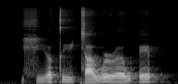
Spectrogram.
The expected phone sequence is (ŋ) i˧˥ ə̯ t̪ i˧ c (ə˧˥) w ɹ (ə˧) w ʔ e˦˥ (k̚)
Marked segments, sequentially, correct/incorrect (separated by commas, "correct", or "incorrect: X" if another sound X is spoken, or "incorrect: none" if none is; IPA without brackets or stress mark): incorrect: x, incorrect: a˧˥, correct, incorrect: p̚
